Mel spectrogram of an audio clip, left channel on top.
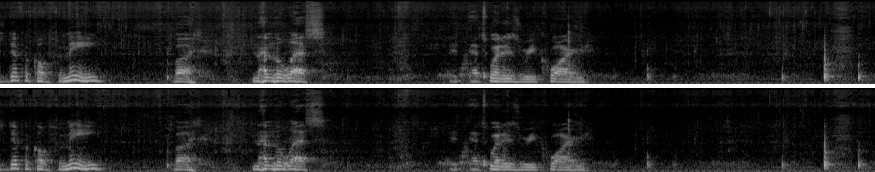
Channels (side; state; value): both; normal; correlation 0.81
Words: difficult for me, but nonetheless, that's what is required. All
